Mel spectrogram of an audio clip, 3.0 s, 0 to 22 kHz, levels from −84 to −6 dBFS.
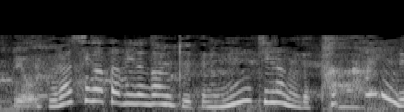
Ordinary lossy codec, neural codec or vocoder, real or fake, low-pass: MP3, 24 kbps; autoencoder, 48 kHz, 32 numbers a frame, DAC-VAE, trained on Japanese speech; fake; 7.2 kHz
